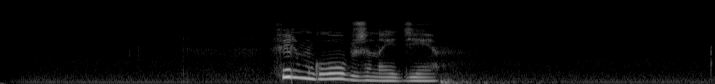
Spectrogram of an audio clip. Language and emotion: Russian, sad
